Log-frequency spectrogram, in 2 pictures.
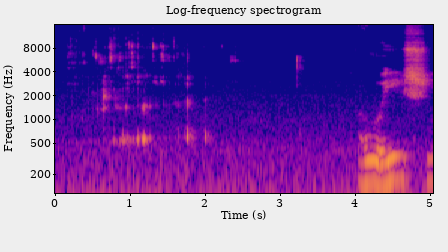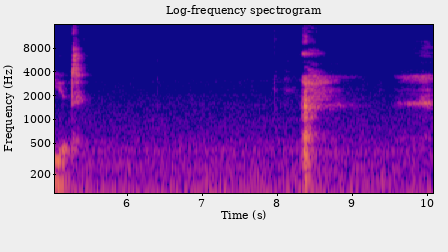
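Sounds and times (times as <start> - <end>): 
beer pouring into a glass: 0.1 - 2.0
speech: 4.1 - 5.5.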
